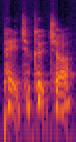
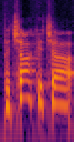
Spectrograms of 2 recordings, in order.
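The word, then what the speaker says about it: PechaKucha: you don't know what I thought it was pronounced Petra Kutcher because I assume that things are pronounced the way they are in English sorry Colonial me but it's pronounced pachakacha and it's cool and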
